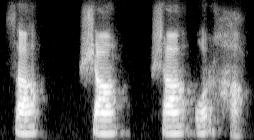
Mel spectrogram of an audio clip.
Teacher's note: से होता है या रा ला वा ऐसे व्यंजन चार हैं जिनका उच्चारण करने पर ज्यादा ऊष्मा निशत होती है ज्यादा ऊर्जा लगती है ज्यादा जोर देना पड़ता है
